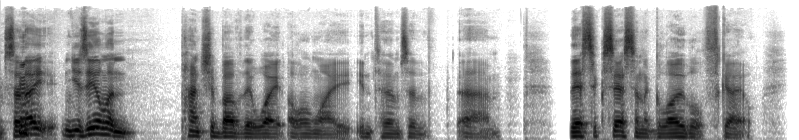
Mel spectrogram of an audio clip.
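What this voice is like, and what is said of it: Australian accent. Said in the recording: “people confuse my accent with a New Zealand accent or a South African accent or an English accent, although they're wildly different ... we Australians who live abroad”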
